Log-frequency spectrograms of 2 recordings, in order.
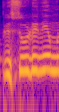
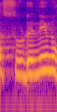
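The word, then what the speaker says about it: pseudonym: सुदानी में बोलते हैं ये pisudinium नहीं होगा sudinim होगा पी यहां पे साइलेंट हो जाएगा तो क्या बोलेंगे सुदानी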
